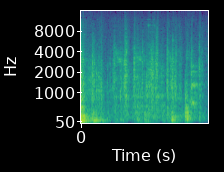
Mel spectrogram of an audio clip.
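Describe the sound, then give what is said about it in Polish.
Dogs pant rapidly and excitedly, a steady stream of quick breathy huffs with occasional whimpery edges, no talking over it. “Um, psy zwariowały?”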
